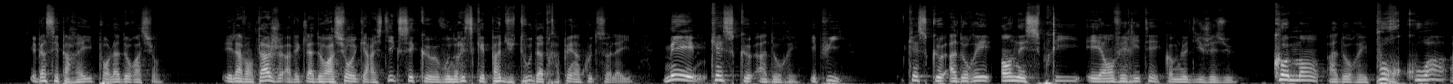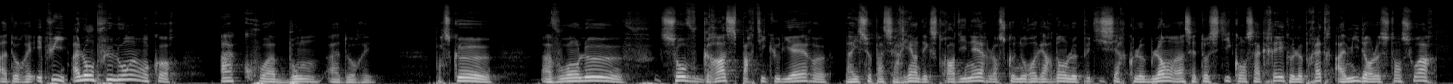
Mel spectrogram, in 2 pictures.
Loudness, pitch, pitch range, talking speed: -23 LUFS, 140 Hz, 120-165 Hz, 180 wpm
